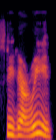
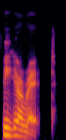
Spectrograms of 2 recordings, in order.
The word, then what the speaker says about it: cigarette: Then it's not cigarette, it's cigarette.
